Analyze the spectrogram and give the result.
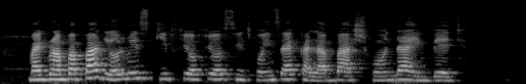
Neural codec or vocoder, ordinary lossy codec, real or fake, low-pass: none; none; real; 14.4 kHz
